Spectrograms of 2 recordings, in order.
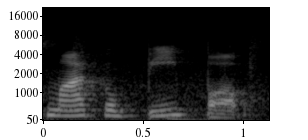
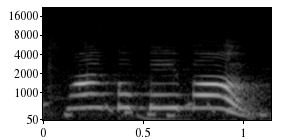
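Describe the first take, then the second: First: Said in the usual way. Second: Name yelled high and loud like a game show host; big hyped-up introduction; announcer shout. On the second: Acted. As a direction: belt out the guest's name to the crowd. Host announces guest loudly.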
